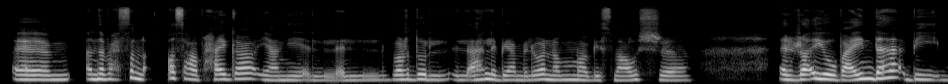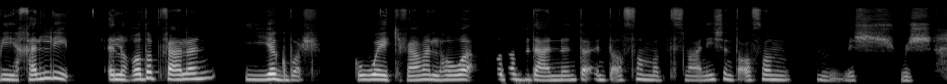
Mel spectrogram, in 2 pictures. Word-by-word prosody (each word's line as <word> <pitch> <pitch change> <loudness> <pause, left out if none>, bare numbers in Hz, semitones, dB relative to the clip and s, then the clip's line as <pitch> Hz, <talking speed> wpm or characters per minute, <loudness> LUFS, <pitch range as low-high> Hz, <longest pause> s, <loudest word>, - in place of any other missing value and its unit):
آمم، 220 0 +2 0.2
أنا 235 +1 +5
باحس 240 +4 -3
إن 260 -6 +3 0.2
أصعب 260 -6 0
حاجة 250 +2 +1
يعني 200 -3 -3
ال 195 0 -8
ال 200 +1 -6
برضو 220 +2 +1
ال 210 +1 -5
الأهل 220 +3 +1
بيعملولها 205 +1 -2
إن 220 -2 +1
هُم 210 -1 -1
بيسمعوش 195 +2 -5 1.2
الرأي، 230 +3 +5
وبعدين 220 +4 +5
ده 280 +4 +5
بي 220 -2 -3
بيخلّي 225 +3 0 0.3
الغضب 230 +5 +3
فعلًا 250 +5 +3 0.3
يكبر 215 -2 +2 0.3
جوّاكِ، 220 -1 +3
فاهمة؟ 200 +3 -1
اللي 210 -2 -1
هو 215 +1 +1 0.2
غضب 235 -1 -4
بتاع 215 -3 -1
إن 200 +1 -3
أنت 210 +2 -6
أنت 215 -2 -5
أصلًا 210 +4 -6
ما 210 -2 -4
بتسمعنيش، 200 +4 -9
أنت 215 -4 -6
أصلًا 210 0 -4 0.3
مش 200 -1 -13
مش 180 -1 -9
220 Hz, 125 wpm, -22 LUFS, 205-235 Hz, 1.2 s, أنا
